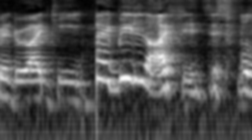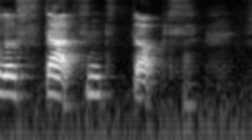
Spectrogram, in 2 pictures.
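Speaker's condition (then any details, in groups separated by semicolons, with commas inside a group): Cerebral palsy, dystonic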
